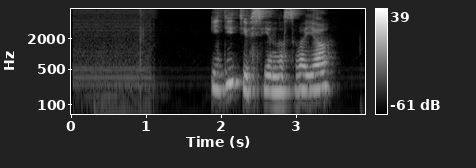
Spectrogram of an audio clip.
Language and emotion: Russian, neutral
